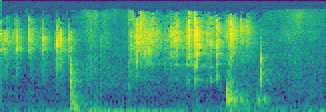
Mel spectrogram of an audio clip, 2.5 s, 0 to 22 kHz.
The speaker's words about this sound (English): would get 5 dice together, 5 D6s, roll those, and then add them together. So let's have her do that real quick.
